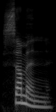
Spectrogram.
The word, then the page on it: summon: sʌ́mən; サモン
